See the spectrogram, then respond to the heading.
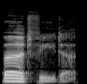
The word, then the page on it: bird feeder: British English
